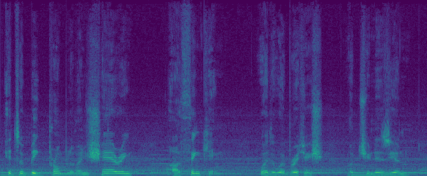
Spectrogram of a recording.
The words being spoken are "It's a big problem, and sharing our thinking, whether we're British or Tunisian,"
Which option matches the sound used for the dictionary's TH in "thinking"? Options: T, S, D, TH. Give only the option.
TH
